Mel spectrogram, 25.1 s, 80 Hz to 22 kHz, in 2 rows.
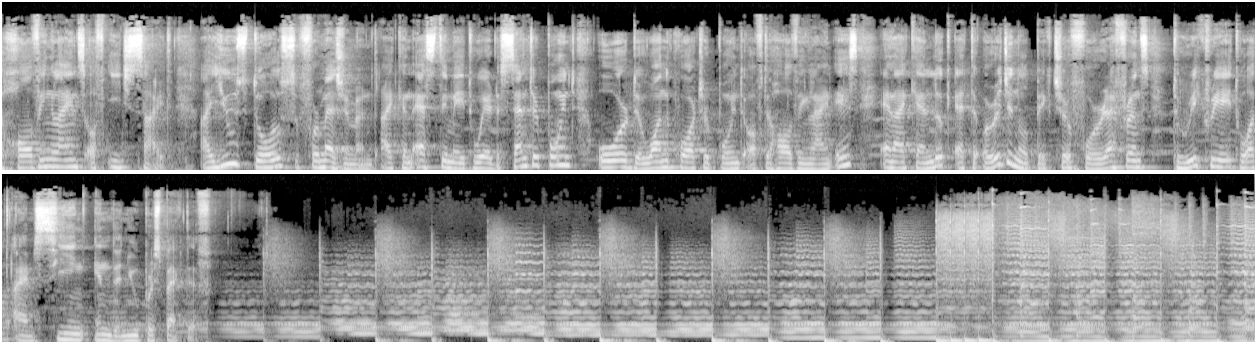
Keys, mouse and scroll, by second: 21.9 click.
